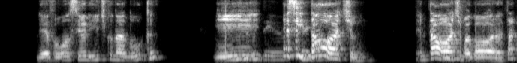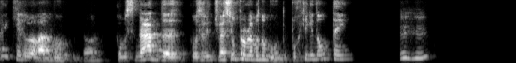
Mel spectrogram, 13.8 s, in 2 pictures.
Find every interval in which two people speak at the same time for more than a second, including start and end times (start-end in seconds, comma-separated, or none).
3.1-4.5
